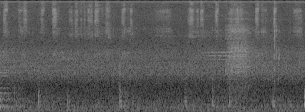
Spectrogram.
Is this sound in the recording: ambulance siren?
no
